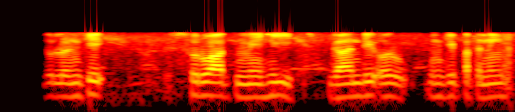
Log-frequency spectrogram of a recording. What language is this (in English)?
Hindi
